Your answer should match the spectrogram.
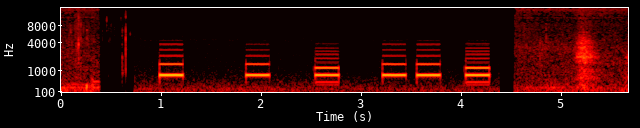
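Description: A telephone being dialed: six clear, close keypad tones, each a short electronic beep, tapped out in an uneven rhythm with a faint hiss between them and no voices.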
